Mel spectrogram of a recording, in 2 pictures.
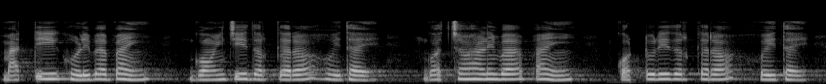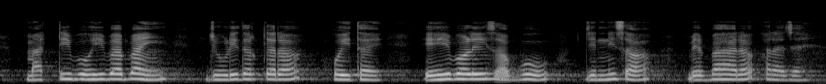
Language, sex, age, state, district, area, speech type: Odia, female, 18-30, Odisha, Nayagarh, rural, spontaneous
